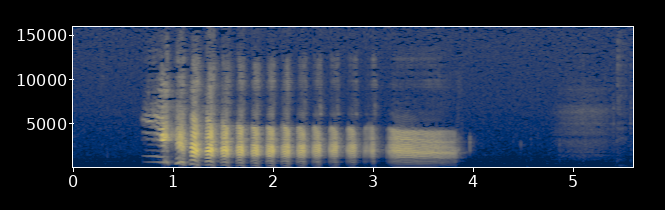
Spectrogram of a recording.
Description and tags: evil laugh-11
After making them ash up with Analogchill's Scream file i got bored and made this small pack of evil laughs.
male, laugh, solo, single, cackle, evil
